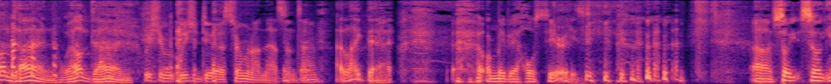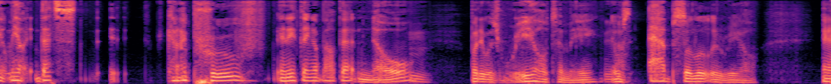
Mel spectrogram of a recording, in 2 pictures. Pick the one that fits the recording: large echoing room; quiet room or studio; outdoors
quiet room or studio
